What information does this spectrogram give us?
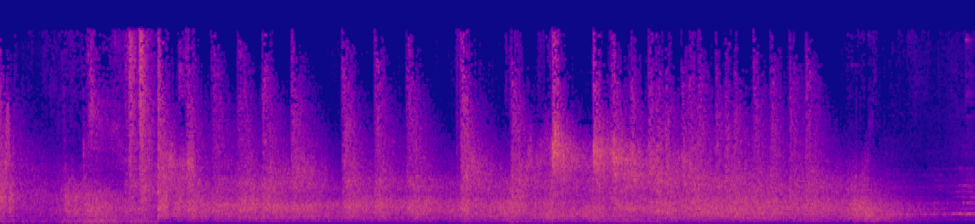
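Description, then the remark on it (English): A long, loud burst of gunfire from RCMP officers and House of Commons security in the Hall of Honor, dozens of sharp shots cracking in rapid, uneven succession and echoing heavily, with a constant roar of reverberation between them. “They unleashed a second wave of gunfire.”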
